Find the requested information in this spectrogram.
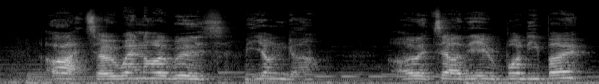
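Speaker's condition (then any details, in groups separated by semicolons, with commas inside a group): Friedreich's ataxia; face and tongue less affected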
